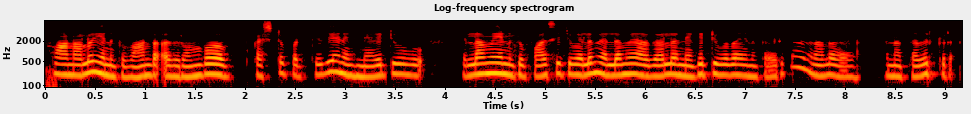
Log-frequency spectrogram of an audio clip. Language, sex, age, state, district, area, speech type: Tamil, female, 30-45, Tamil Nadu, Dharmapuri, rural, spontaneous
